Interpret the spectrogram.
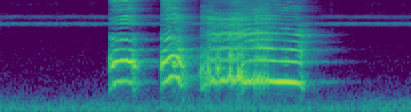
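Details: Palembang junglefowl crowing in the gerabas style. Two clipped, hoarse syllables are followed by a longer buzzy stretch that fades out at the end. The crow is clear and close, with little else audible.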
